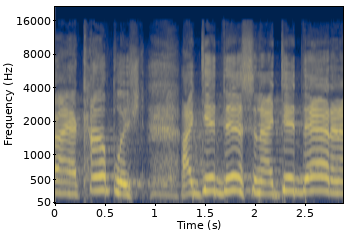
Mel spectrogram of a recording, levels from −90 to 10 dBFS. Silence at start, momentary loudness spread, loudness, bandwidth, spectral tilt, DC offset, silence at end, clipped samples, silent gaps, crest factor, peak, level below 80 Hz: 0 s; 7 LU; -12 LUFS; 15 kHz; -3 dB/octave; under 0.1%; 0 s; under 0.1%; none; 12 dB; 0 dBFS; -60 dBFS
